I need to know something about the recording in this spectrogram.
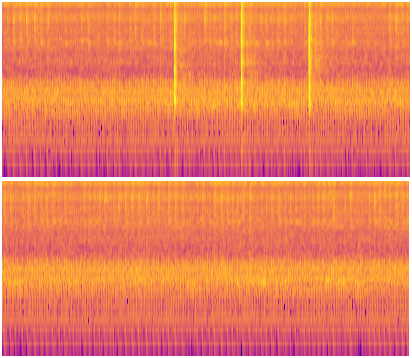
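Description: Two-stroke chainsaw idling steadily, with three sharp knocks about two, three and nearly four seconds in.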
